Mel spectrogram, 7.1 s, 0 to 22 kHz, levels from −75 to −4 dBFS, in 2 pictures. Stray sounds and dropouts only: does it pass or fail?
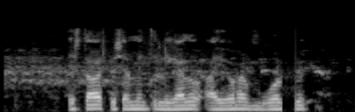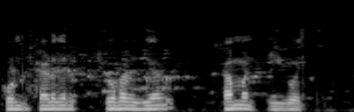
fail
